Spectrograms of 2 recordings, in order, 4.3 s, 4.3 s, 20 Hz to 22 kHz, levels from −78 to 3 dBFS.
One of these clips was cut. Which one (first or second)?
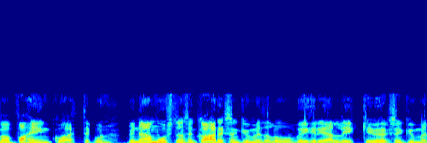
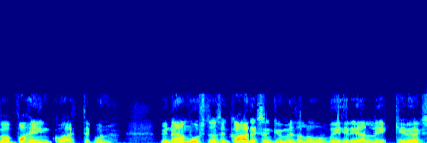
first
